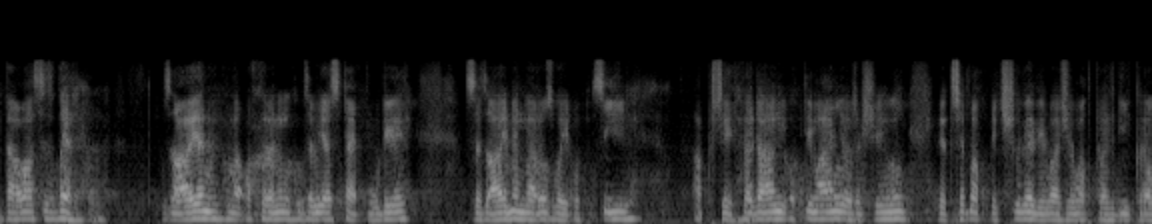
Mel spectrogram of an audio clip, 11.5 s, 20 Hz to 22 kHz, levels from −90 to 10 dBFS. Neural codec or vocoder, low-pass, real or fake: codec, 16 kHz, 1 kbps, FreqCodec, smaller model; 7.2 kHz; fake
